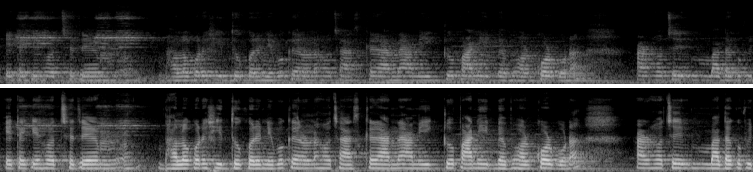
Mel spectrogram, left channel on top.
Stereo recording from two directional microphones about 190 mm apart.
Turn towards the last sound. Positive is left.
turn(degrees=-45)  # may be behind; listen again after turning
